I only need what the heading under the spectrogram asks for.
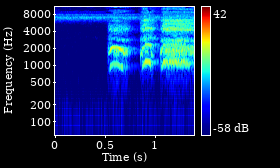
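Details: Crow of a junglefowl during a traditional luring session to catch wild birds alive: three harsh, rasping syllables in quick succession, the last held longest, with a continuous high insect whine before and throughout.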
